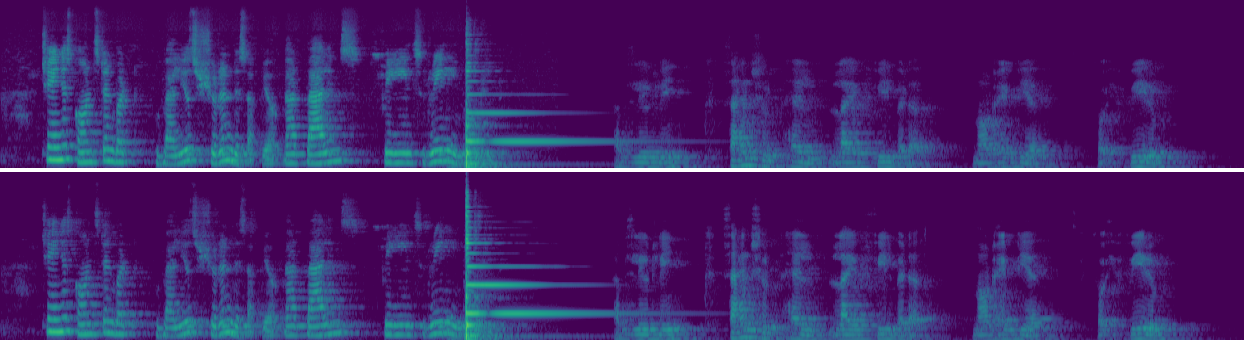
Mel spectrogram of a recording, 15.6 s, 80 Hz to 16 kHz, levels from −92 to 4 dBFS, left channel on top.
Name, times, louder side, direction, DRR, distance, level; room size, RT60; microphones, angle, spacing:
voice 1, 0.5-1.6 2.0-6.2, left 3 dB, 80° left, 1.2 m, -40 dB
sound 1, 5.8-7.7, right 5 dB, 80° right, 1.0 m, -34 dB
voice 2, 7.7-8.5 8.8-11.6 12.2-13.1 13.7-14.5, right 2 dB, 55° right, 6.0 m, -51 dB
25.5 x 19.5 x 9.6 m
head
